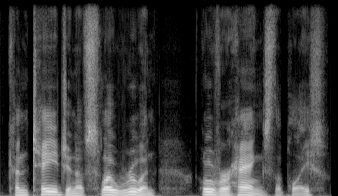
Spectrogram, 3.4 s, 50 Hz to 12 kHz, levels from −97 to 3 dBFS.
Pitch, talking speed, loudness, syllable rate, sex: 135 Hz, 125 wpm, -16 LUFS, 4.5 syllables/s, male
